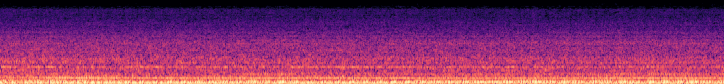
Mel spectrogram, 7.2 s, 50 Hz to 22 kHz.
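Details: 2006 Ford Crown Victoria P-71 V8 with stock mufflers, before muffler modification, parked, heard from behind: deep, even rumble holding steady, no rattles or blowing; normal exhaust note.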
